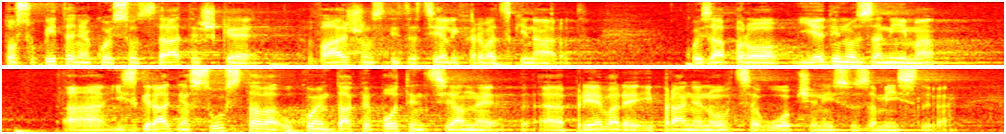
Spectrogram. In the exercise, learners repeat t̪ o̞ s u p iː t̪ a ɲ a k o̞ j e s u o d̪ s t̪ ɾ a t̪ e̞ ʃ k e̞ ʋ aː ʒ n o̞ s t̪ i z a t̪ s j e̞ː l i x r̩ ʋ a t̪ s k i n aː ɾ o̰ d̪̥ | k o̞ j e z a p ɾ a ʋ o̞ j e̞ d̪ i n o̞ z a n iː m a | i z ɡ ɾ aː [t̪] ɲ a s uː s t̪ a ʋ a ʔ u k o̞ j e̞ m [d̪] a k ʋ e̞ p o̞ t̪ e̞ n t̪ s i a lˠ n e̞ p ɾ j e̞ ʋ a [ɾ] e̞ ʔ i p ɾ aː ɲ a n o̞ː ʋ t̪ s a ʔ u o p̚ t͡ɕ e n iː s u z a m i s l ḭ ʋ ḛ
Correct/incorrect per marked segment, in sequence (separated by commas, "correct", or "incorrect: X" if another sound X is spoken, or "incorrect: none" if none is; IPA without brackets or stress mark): incorrect: d̪, incorrect: t̪, correct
